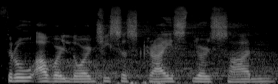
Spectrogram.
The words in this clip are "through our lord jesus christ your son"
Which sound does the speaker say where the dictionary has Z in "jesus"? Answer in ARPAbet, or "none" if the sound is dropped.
S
